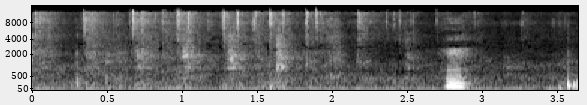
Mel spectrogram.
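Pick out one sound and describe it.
A small dog's claws click and patter quickly on a hard floor.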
